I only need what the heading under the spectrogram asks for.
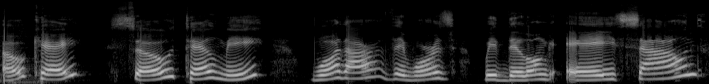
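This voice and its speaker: A woman's voice: on the high side, lively intonation, drawn-out words. A woman with an Israeli accent, a native Hebrew speaker, teaching an English lesson to children, explaining carefully and repeating words. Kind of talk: slow classroom lesson for children.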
